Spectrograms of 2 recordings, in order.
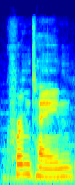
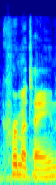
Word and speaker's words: Crimtane: Crimtane, but I used to call it Crimatane.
